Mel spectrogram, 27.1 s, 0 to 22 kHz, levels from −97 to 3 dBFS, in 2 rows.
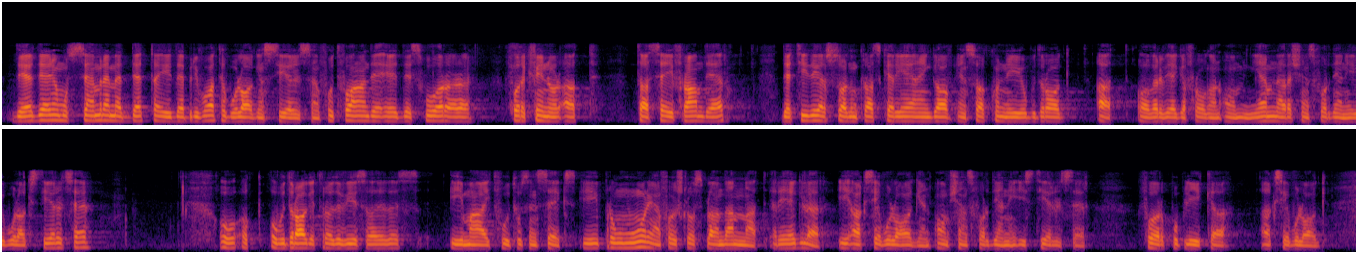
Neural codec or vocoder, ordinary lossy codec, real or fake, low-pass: none; MP3, 48 kbps; real; 5.4 kHz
